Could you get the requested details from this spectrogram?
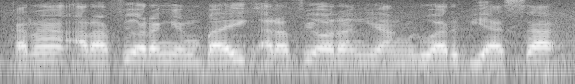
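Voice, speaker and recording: A man with a notably high voice gives halting interview answers full of fillers. Clear city noise is heard behind him. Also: flat delivery. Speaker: celebrity friend interviewed. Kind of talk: street interview.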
